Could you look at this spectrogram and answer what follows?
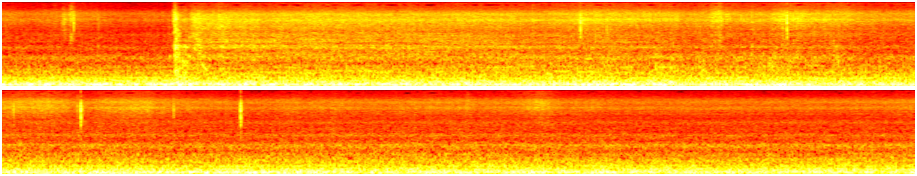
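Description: Car engine running at low speed, a steady low hum heard from inside the cabin, with a few light clicks.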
